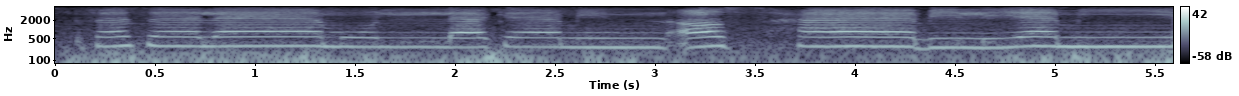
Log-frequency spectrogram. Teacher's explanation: بغير غنة، يعني هندغم بس مش هنعمل غنة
